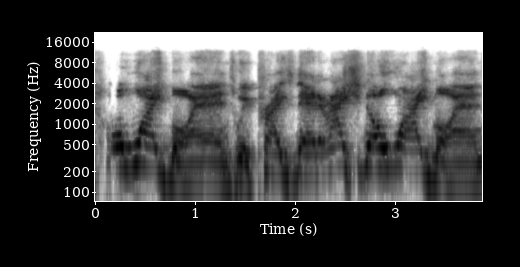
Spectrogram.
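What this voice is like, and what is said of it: Sung in a London accent. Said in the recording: “it's because you didn't have a London accent. You've got to sing it.”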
